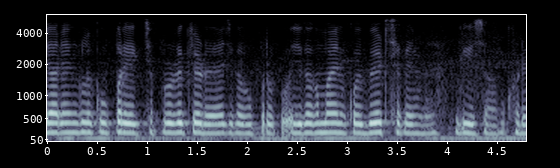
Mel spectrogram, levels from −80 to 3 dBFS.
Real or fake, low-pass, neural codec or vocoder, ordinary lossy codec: real; 5.4 kHz; none; none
